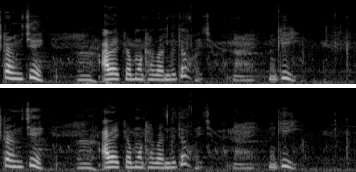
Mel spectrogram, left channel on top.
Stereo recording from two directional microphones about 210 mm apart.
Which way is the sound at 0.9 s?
15° left (ahead or behind).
